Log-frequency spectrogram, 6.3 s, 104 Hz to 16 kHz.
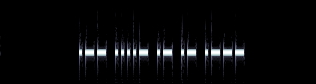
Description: Morse code, heard as a keyed tone, about 21 wpm, 700 Hz. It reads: W4AAJ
